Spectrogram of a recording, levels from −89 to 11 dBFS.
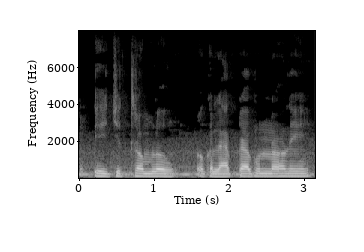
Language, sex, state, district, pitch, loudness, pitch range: Telugu, male, Telangana, Mahabubabad, 130 Hz, -15 LUFS, 120-130 Hz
